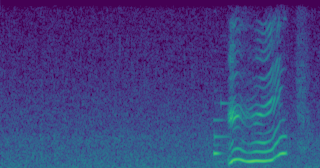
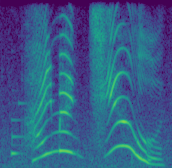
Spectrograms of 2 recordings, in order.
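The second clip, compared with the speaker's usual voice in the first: excited; 9 semitones higher, much slower than usual. Real, not acted. Eager agreement, high and slow.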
